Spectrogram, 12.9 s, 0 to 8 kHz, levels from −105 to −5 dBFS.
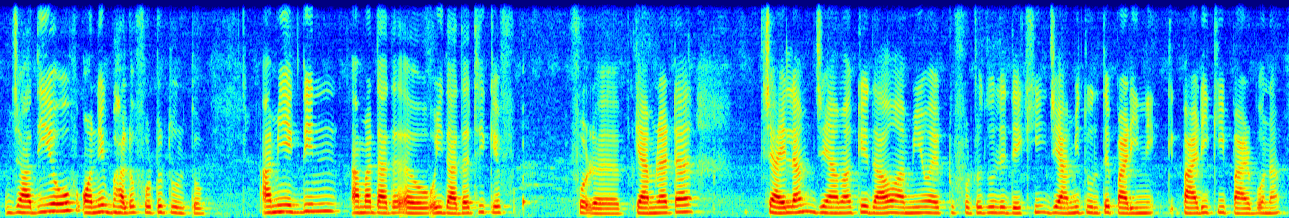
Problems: none marked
